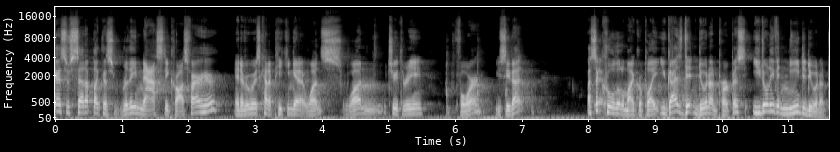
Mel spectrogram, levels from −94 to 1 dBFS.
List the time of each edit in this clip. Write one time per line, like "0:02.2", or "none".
none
